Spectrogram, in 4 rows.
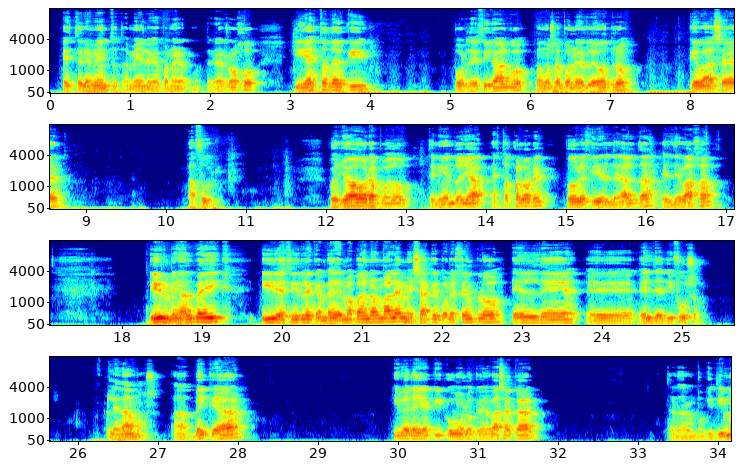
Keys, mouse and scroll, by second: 1.1-2.5 drag, 2.5 right click, 3.1 l, 6.6-7.7 drag, 7.9 click, 11.3 Tab, 13.1 \, 15.8 shift+right click, 16.2 z, 18.3 drag, 18.9-20.3 middle drag, 20.3-28.0 drag.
